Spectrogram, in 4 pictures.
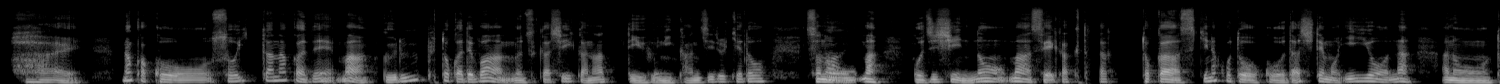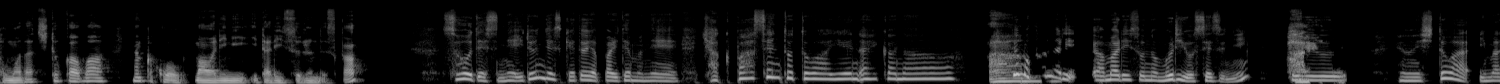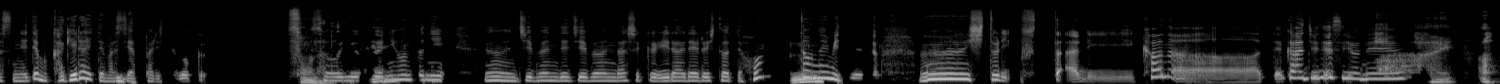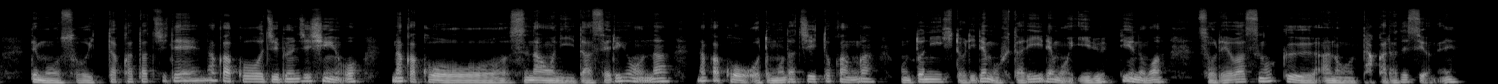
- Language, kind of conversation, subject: Japanese, advice, グループの中で自分の居場所が見つからないとき、どうすれば馴染めますか？
- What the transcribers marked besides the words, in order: "人" said as "しと"; other background noise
